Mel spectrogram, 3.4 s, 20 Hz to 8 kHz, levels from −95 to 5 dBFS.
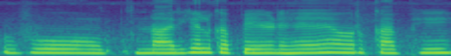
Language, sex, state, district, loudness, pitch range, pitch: Hindi, female, Bihar, Patna, -13 LUFS, 200-215 Hz, 210 Hz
